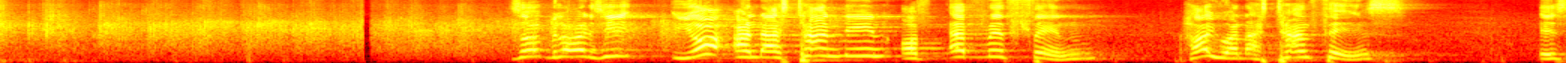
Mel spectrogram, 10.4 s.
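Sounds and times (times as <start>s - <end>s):
church audience clapping hands: 0.0s - 5.1s
speech: 3.4s - 9.4s, 10.3s - 10.4s.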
